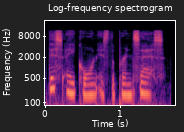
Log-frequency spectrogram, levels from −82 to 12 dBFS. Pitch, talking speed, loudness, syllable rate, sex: 190 Hz, 170 wpm, -19 LUFS, 4.7 syllables/s, female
